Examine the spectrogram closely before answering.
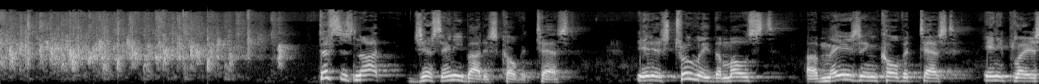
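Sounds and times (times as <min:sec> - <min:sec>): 
crowd applauding: 0:00.0 - 0:03.0
speech: 0:03.2 - 0:05.8, 0:06.4 - 0:10.3.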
